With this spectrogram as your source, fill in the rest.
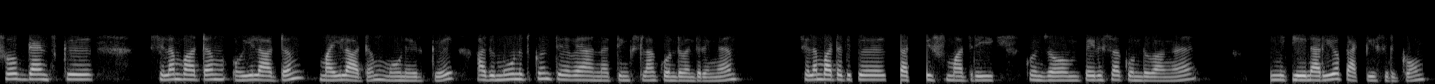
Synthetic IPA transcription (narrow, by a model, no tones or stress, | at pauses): foːkɖaːnskɯ | sɪlɐmbaːʈːɐmɔjɪlaːʈːɐmːɐjɪlaːʈːɐmːuːnɪɾɯkːɯɐðɯmuːnɐt̪ːɯ̥kːʊ̃t̪eːʋɐjaːnɐt̪ɪŋɡsɛlãːkɔɳɖɯʋɐnd̪ɯɾɯːŋɡɐ | sɪlɐmbaːʈːɐt̪ːɯkːɯkɐʈːɪfmaːðɾikɔɲd͡ʒɔ̃pɛɾɯsaːkɔɳɖɯʋaːŋɡɐ | ɪnːɪkːɯnɪɾɐjoːpɾaːk̚ʈisɪɾɯkːʊ̃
